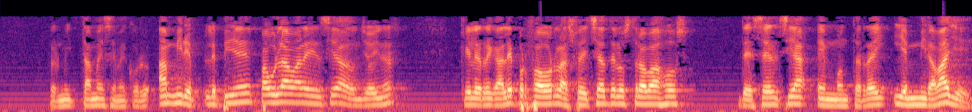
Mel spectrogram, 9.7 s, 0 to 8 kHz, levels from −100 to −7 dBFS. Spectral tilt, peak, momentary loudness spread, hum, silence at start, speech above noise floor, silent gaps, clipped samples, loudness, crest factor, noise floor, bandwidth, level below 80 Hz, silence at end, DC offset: -10 dB/octave; 0 dBFS; 10 LU; 60 Hz at -45 dBFS; 0.5 s; 29 dB; none; under 0.1%; -17 LUFS; 16 dB; -45 dBFS; 5.4 kHz; -38 dBFS; 0 s; under 0.1%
